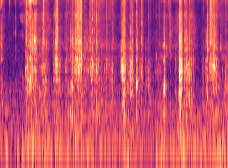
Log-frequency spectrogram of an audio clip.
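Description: Faint, irregular chewing and mouth clicks from someone eating french fries, with small rustles.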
